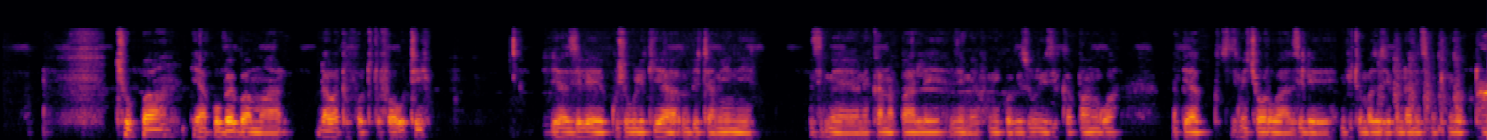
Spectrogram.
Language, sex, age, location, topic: Swahili, male, 36-49, Kisumu, health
